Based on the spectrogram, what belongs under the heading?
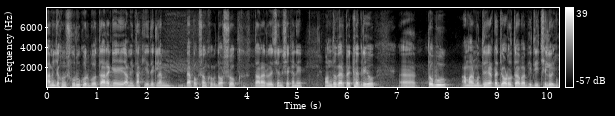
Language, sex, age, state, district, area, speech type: Bengali, male, 45-60, West Bengal, Paschim Bardhaman, urban, spontaneous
